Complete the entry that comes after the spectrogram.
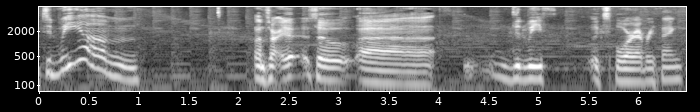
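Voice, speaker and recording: A man in a casual panel discussion, talking in a halting way with trailing asides. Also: medium pitch, expressive. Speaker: book club podcast panelist. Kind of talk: casual discussion of a video game story. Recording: music playing under the talk. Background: background music.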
